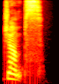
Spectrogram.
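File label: "jumps", American English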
